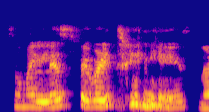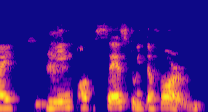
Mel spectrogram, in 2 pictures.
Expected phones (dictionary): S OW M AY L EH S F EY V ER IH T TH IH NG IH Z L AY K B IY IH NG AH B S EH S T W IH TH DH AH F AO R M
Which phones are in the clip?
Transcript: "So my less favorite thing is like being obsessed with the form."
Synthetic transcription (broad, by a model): S OW M AY L EH S F EY V ER IH T T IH NG IH Z N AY B IY IH NG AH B S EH S T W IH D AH F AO R M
